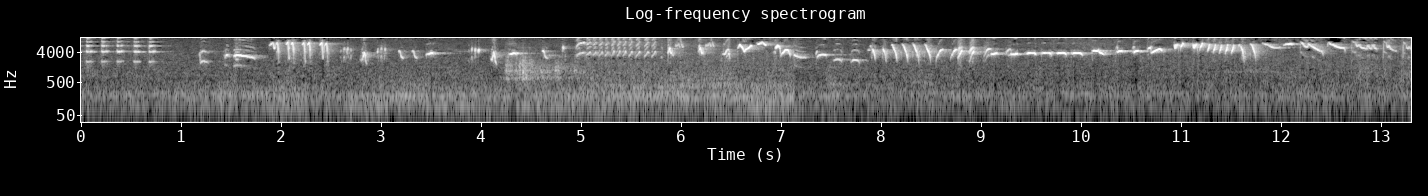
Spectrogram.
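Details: National-champion white-eye (pleci) singing masteran tutoring material for songbirds. High twittering phrases are broken by harsh, buzzy, rasping bursts midway, then give way to a fast, steady, chattering trill and a varied warble.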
